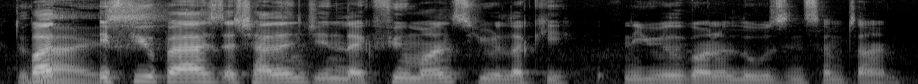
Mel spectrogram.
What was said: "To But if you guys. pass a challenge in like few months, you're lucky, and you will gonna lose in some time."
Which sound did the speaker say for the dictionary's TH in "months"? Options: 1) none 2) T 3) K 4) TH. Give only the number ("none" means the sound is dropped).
2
